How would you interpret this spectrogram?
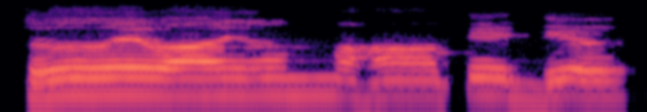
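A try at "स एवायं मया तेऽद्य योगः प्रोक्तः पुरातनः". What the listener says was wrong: मया तेद्य, महा नहीं, मया मया। स एवायं मया तेऽद्य योगः प्रोक्तः पुरातनः भक्तोऽसि मे सखा चेति रहस्यं ह्येतदुत्तमम्।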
